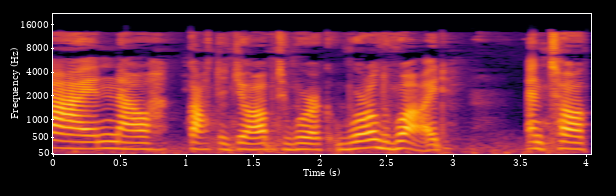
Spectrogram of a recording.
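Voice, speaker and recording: Her Swedish accent comes through as a woman speaks at a medium pitch. Her intonation stays fairly even. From Sweden. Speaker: community manager. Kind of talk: conference talk. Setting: stage with audience. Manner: halting.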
